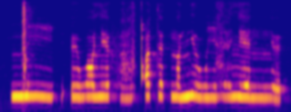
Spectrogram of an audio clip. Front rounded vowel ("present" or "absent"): present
